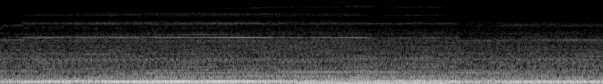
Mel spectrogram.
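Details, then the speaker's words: Ford 6.0 Powerstroke diesel at idle after turbo seal rebuild: deep rumble with a thin squealing whistle that changes with exhaust pulses, from an exhaust leak at the up-pipe/Y-pipe bellows, likely a weak spot disturbed when the Y-pipe was moved; Y-pipe replacement planned. "so we have an exhaust leak now on our up height our y-pipe area where those bellows are so uh we got some more content coming on this replacing this y-pipe all right so you'll hear a squealing sound it changes with the exhaust of course"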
